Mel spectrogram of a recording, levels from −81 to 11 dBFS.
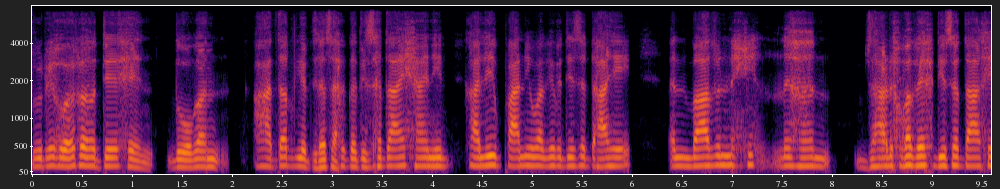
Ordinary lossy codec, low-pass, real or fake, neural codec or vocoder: none; 7.2 kHz; fake; codec, 16 kHz in and 24 kHz out, 0.6 kbps, FocalCodec, streaming, 2048 codes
